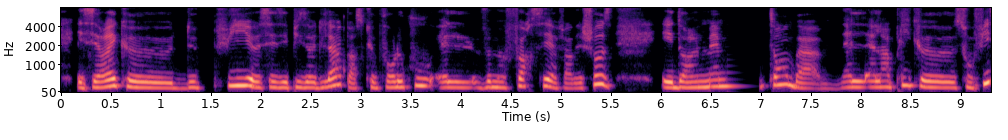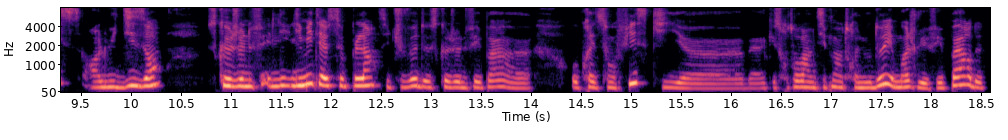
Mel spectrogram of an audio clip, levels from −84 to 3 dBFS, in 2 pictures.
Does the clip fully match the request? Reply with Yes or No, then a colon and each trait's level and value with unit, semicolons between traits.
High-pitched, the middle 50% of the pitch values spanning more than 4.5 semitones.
Yes: high, 205 Hz; average, 4.9 semitones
